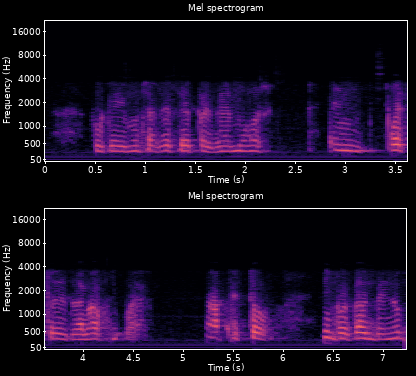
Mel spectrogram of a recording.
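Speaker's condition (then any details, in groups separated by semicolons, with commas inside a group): Amyotrophic lateral sclerosis; amyotrophic lateral sclerosis diagnosed about 2 years ago, progressive, neurodegenerative, no treatment, took part in trial; walks well, gradually feeling more impaired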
